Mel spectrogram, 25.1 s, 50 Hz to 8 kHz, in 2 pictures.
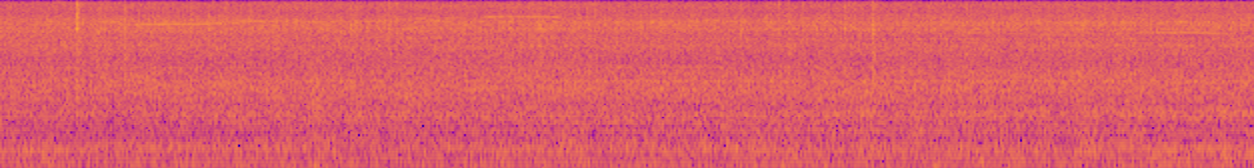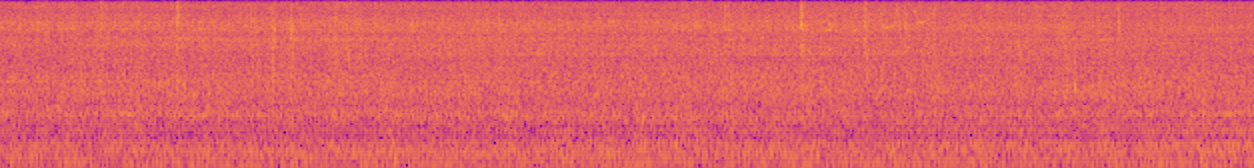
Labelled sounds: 1.3	1.7	killer whale, Bigg's (transient), 5.3 to 5.4 kHz
11.4	12.2	killer whale, Bigg's (transient), 4.6 to 4.7 kHz

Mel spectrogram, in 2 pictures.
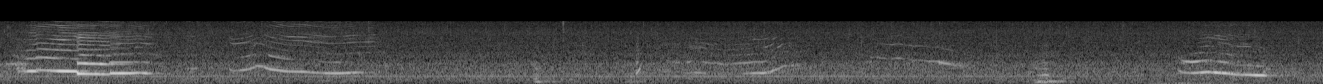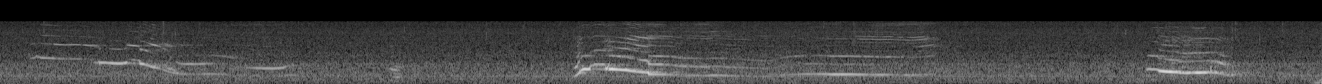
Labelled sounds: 0.0	3.8	humpback whale, 0.78 to 8.0 kHz
7.0	8.0	humpback whale, 0.78 to 1.6 kHz
8.7	9.7	humpback whale, 0.78 to 2.6 kHz
11.8	12.7	humpback whale, 0.81 to 3.5 kHz
13.5	16.2	humpback whale, 0.78 to 6.6 kHz
19.0	22.6	humpback whale, 0.78 to 7.3 kHz
24.7	25.6	humpback whale, 0.78 to 3.4 kHz

